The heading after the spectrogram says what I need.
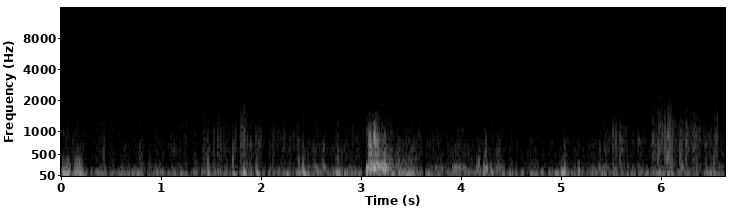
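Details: Stomach of a person: steady low rumbling and gurgling with a louder gurgle partway through, ordinary stomach growling (borborygmi).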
